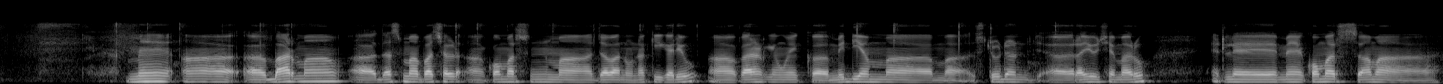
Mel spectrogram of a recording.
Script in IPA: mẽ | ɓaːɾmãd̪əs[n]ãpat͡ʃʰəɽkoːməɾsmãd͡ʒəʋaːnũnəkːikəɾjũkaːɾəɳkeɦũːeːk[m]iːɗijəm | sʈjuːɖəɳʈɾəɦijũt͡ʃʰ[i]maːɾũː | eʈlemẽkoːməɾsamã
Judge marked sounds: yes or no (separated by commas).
no, yes, no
